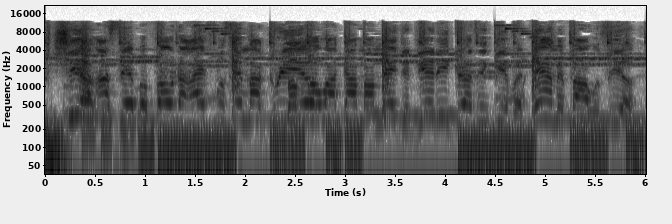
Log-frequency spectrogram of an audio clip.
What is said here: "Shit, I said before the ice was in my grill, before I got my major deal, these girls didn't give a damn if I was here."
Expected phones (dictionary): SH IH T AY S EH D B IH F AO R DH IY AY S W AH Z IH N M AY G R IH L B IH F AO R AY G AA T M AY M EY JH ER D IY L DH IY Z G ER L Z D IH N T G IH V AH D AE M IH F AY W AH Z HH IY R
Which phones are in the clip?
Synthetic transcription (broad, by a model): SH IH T AY S EH D B IH F AO R DH IY AY S W AH Z IH N M AY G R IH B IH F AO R AY G AA T M AY M EY JH ER D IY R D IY G ER L Z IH N G IH V AH D AE M IH F AY W AH Z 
